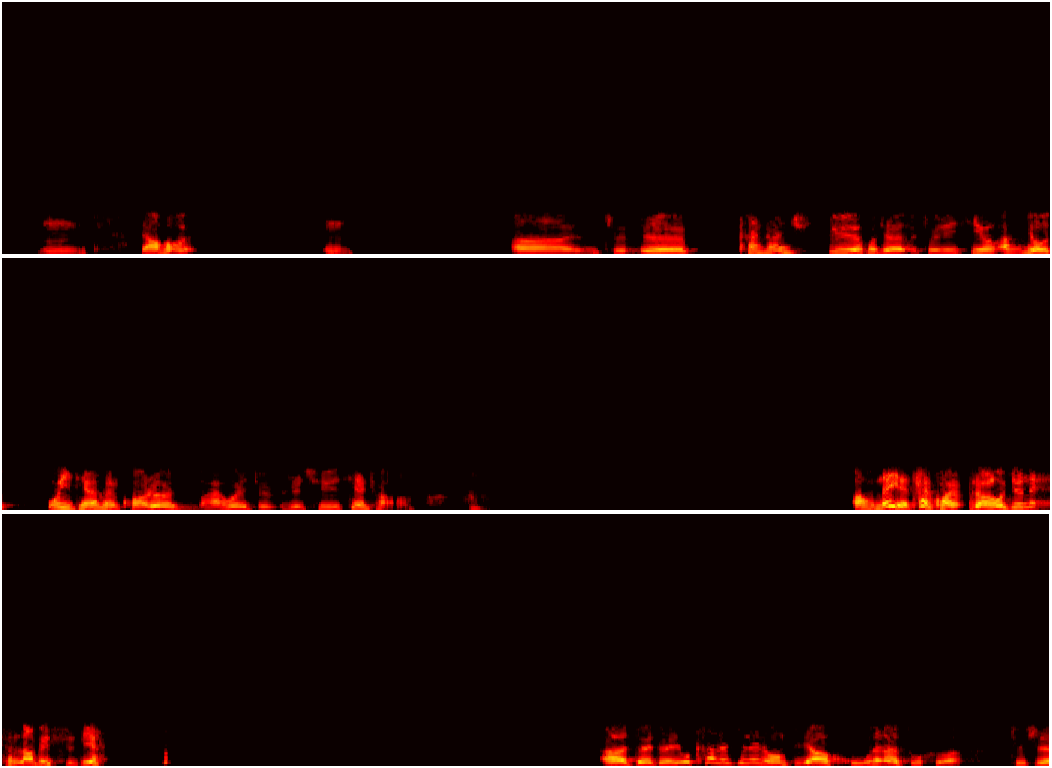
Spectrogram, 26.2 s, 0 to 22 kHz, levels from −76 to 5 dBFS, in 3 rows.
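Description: Throughout, the G.729 codec confines the speech to roughly 250 Hz–3.5 kHz and rebuilds it from a few pulses per frame, leaving a rough, synthetic texture. VoIP packet loss concealed by the speech codec occurs at 1.40–1.53, 3.05–3.17, 5.18–5.41, 7.49–7.63, 10.21–10.48 and 17.33–17.50 s. The decoder extrapolates the previous sound into a fading buzzy tone or coloured noise, with weakened speech lingering afterward.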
